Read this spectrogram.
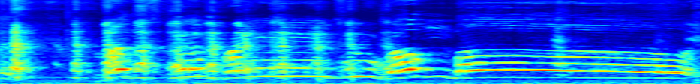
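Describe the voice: A man speaks in a put-on character voice with an extremely high pitch, with clear background noise behind him.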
